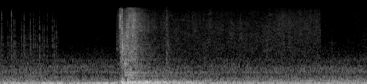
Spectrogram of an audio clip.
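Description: A bowstring releases an arrow that hits with a sharp crackling magical burst.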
